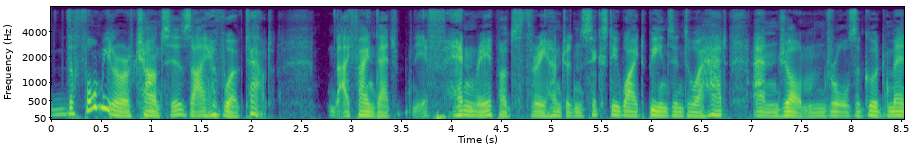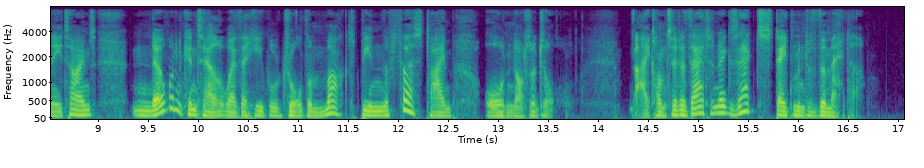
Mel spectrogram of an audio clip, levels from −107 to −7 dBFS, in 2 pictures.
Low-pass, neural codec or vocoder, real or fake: 7.2 kHz; vocoder, 22.05 kHz, 80 mel bands, Vocos; fake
